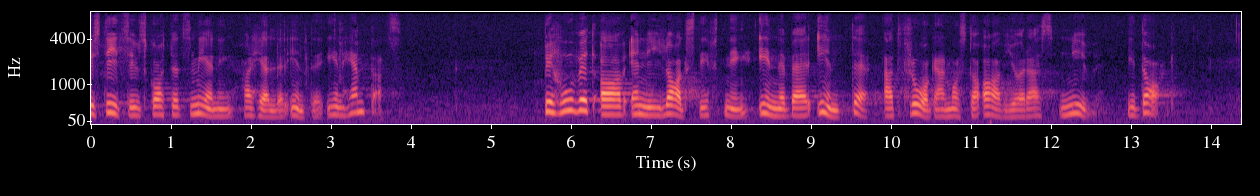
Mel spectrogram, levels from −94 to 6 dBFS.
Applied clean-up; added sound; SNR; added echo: none; none; none; none.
